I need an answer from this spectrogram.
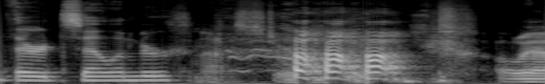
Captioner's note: laughing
